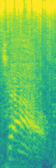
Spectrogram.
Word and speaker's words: Chow: And how exactly do you pronounce the name? Mr. Chow.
